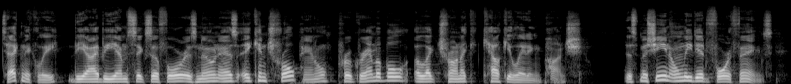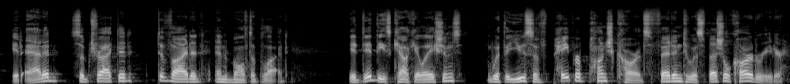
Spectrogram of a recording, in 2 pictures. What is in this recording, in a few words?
PROCESSED VOICE SOLO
